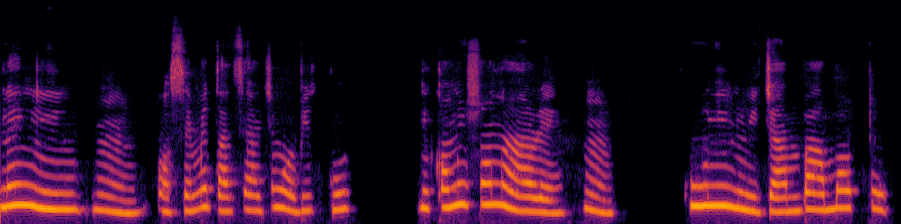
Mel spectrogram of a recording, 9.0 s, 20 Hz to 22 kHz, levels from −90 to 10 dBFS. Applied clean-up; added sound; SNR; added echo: neural mask model Resemble Enhance denoiser.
